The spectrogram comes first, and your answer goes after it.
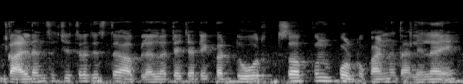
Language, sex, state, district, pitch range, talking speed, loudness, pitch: Marathi, male, Maharashtra, Solapur, 125-145 Hz, 180 wpm, -21 LUFS, 130 Hz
